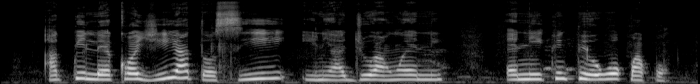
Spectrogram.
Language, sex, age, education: Yoruba, female, 30-45, tertiary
